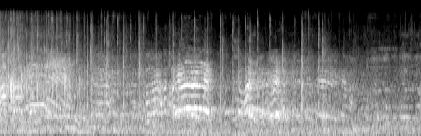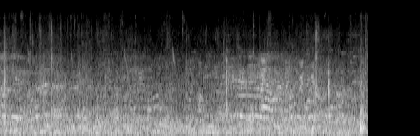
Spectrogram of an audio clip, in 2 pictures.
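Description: Young men shout and call out across an open outdoor field.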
